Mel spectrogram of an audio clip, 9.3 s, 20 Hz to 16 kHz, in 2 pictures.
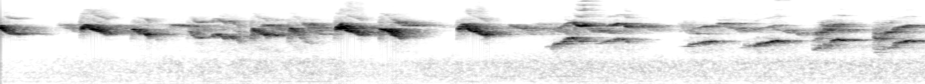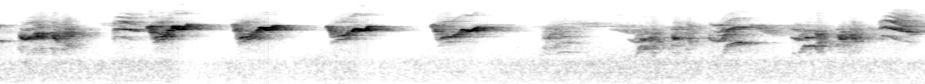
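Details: Caged puff-backed bulbul on its third day of deworming treatment, 14 July 2021, giving a fast, continuous run of varied chirps and slurred whistles, some notes dropping in pitch, about two per second, with a faint hum behind.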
